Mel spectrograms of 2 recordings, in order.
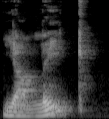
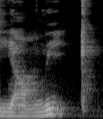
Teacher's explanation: So here we have the tsere, here are the hirik yod. The jussive has shortened the vowel from the hirik yod to its tsere.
